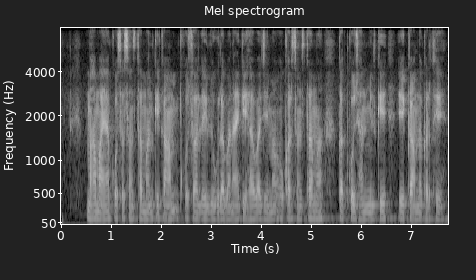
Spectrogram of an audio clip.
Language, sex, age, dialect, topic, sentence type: Chhattisgarhi, male, 25-30, Western/Budati/Khatahi, banking, statement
